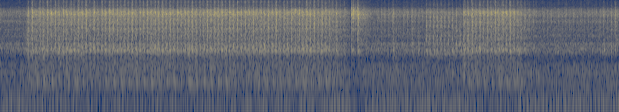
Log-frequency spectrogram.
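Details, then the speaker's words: First-generation Honda Scoopy i idling while leaning left on the side stand: loud, harsh metallic buzzing rattle from the CVT belt housing, which stops when the kickstarter is pressed down slightly or the scooter stands upright; cause still unknown. "สตาร์ทเครื่องไว้ก็จะมีเสียงดังอย่างที่เพื่อนๆได้ยินได้ฟังในขณะนี้นะครับครับ"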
